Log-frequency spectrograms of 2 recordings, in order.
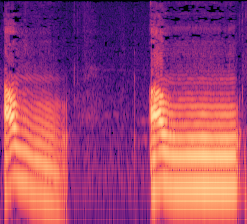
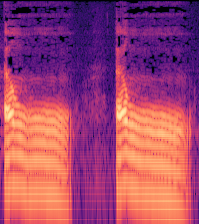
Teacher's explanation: لكن لو أعدنا الكرة فقلنا مثلا أض، وضعنا يدنا هنا أض، تجد بأن تحت يدك هناك ارتجاف واهتزاز للوترين الصوتيين. لو قلنا أغ، نجد بأن يدنا ترتجف لأن تحتها وترين يهتزان. · Term: الجهر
